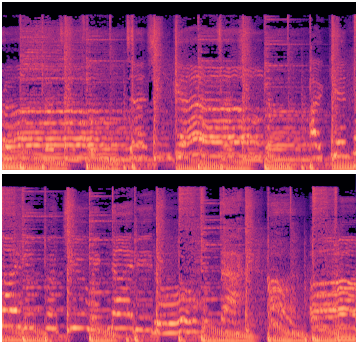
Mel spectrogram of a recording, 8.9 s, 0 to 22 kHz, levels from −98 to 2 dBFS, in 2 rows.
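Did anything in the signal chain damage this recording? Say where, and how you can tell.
No, nothing along the signal chain has left an audible mark on this audio, and the signal holds steady throughout with no point where any stage can be heard to have disturbed it.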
